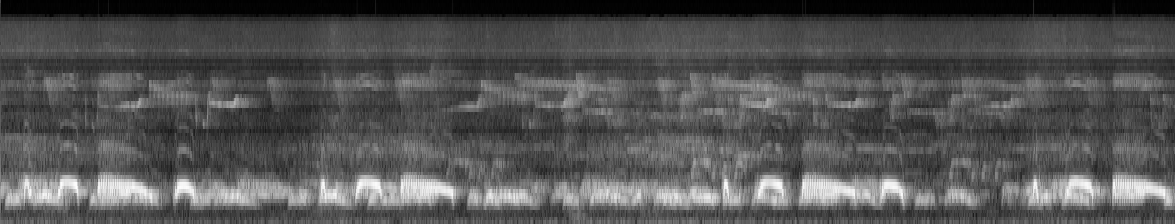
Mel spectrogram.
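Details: Spotted doves coo in the morning: throaty, rolling phrases repeat almost continuously with bending, looping notes. Faint high chirps of small birds sound in the background.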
